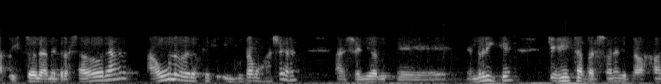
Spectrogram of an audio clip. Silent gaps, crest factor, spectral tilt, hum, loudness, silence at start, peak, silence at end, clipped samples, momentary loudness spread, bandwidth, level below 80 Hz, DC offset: none; 18 dB; -8 dB/octave; none; -25 LUFS; 0 s; -8 dBFS; 0 s; under 0.1%; 13 LU; 7.4 kHz; -44 dBFS; under 0.1%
